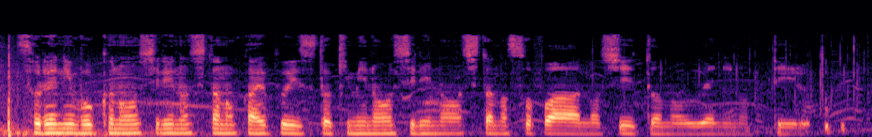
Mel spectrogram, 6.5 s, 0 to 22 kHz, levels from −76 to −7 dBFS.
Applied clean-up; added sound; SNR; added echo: none; Crowd / Fireworks; 14 dB; none.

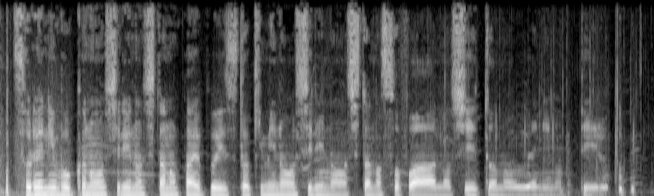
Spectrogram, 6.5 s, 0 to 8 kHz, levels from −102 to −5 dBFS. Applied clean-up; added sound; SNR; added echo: neural mask model RNNoise.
